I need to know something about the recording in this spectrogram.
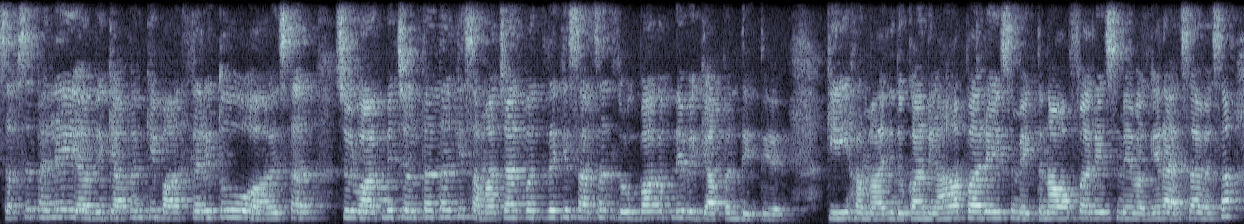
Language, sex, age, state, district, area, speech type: Hindi, female, 18-30, Madhya Pradesh, Betul, urban, spontaneous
